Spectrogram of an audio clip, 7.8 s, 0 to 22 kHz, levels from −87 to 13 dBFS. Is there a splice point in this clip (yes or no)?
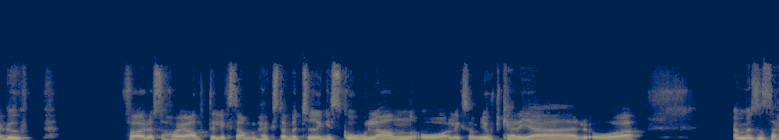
no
